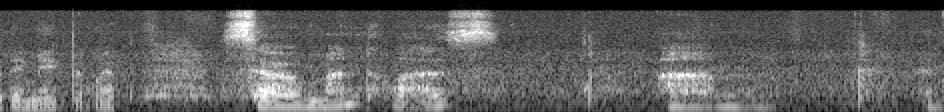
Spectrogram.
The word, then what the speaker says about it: mandala: So, mandelas um and some people say mandala, but um the uh actual pronouncing dictionary says mandela.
